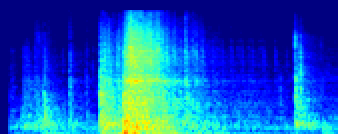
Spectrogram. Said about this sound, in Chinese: 是什么声音呢？哎，是窗户传来的声音。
